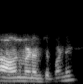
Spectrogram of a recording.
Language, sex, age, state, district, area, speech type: Telugu, male, 18-30, Andhra Pradesh, Anantapur, urban, conversation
